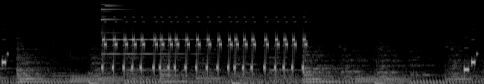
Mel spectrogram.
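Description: A cell phone rings in the Ace Attorney video game, a string of repeated electronic chime tones over a background music track, with short melodic blips before and after.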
